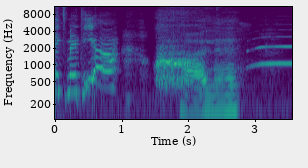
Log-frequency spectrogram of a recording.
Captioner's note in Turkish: Nefes sesi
